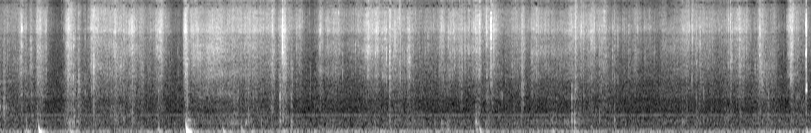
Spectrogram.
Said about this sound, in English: today I will be using cellophane to make it sound like sizzling bacon, and I'll just be wadding it all up to give it the sound effect of the sizzle on the bacon.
